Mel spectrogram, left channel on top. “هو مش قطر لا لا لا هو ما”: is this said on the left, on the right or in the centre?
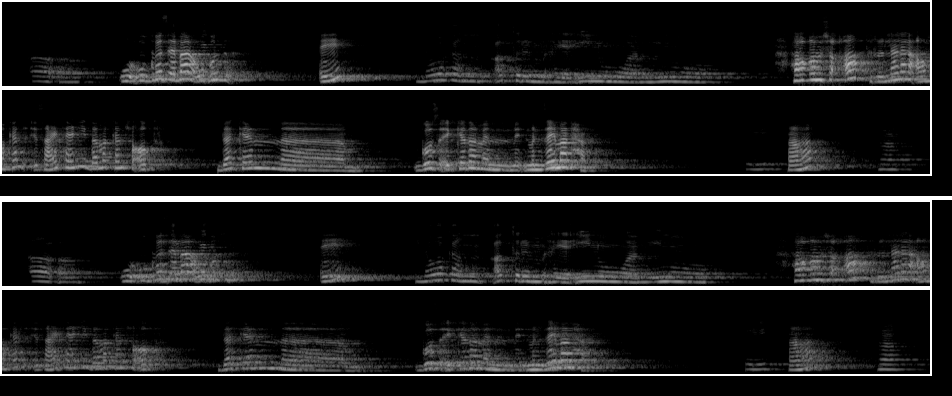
Left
